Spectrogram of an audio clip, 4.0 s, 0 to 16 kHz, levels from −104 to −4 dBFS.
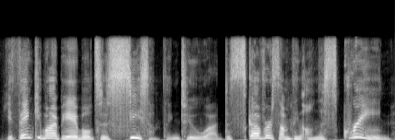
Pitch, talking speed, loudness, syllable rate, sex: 200 Hz, 230 wpm, -17 LUFS, 5.9 syllables/s, female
